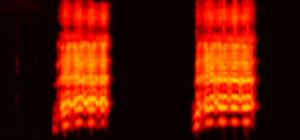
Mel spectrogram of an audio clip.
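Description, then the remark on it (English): A sheep bleats twice, each call a wavering, nasal cry lasting about half a second, separated by a short pause. Both bleats are loud, with silence around them. “She pointed at the sheep. And what did they sing?”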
